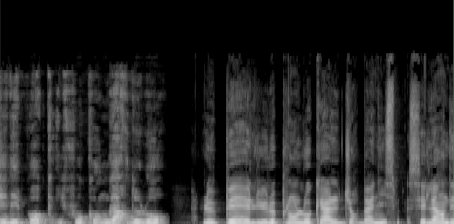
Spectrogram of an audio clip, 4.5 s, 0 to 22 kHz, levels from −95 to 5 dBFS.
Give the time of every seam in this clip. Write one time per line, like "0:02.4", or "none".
0:01.9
